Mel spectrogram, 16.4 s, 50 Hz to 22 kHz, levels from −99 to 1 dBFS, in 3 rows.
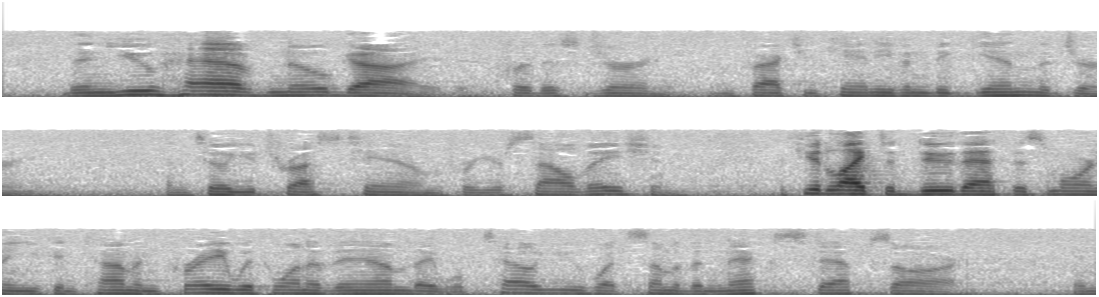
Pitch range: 105-135 Hz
